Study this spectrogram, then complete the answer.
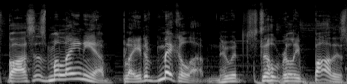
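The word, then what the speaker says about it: Miquella: And now, without any more beating around the bush, this boss is Melania Blade of Mikola, who it still really bothers me that his name is pronounced that way.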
